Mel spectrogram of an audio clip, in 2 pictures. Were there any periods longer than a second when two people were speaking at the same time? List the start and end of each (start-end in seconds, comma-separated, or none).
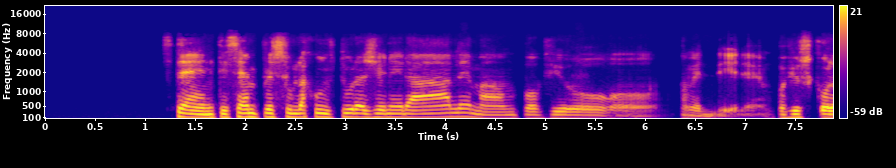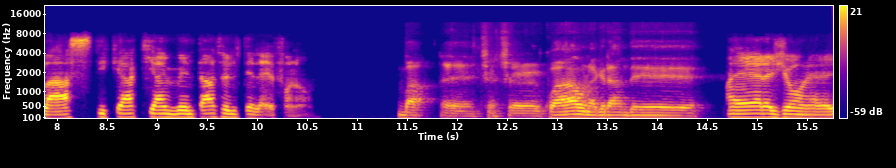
none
